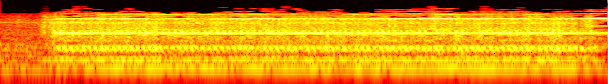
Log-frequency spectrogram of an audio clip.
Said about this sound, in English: The sudden ring of the telephone startled me. Laura was evidently sleeping too soundly to hear it.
